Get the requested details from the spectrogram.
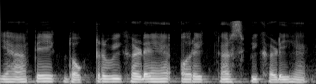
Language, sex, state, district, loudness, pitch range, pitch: Hindi, male, Chandigarh, Chandigarh, -15 LUFS, 120-130 Hz, 120 Hz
